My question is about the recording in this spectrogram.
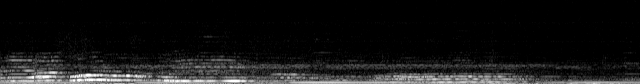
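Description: Wordless singing, a voice gliding slowly up and down in long held notes over a steady low drone. The singing is strongest in the first couple of seconds.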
